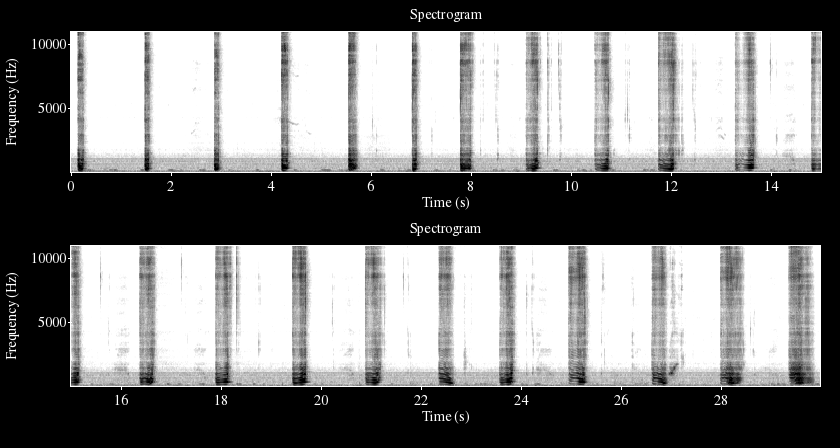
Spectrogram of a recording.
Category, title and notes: Sound effects > Human sounds and actions
TOONVox-Blue Snowball Microphone, CU Spit, Bork, Zork Nicholas Judy TDC
A cartoonish spit, bork or zork.
Blue-brand, Blue-Snowball, bork, cartoon, spit, vocal, zork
